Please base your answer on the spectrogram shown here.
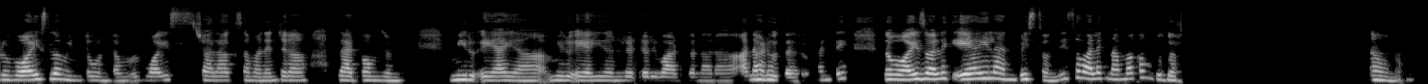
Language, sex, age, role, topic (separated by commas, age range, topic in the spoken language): Telugu, female, 25-29, guest, ఆన్‌లైన్ కాల్‌లలో శరీర భాషను ఎలా చదవగలం?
